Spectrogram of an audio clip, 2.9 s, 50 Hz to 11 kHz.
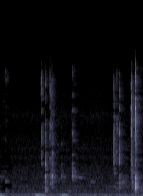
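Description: Mouse and keyboard clicks while working in Solid Edge 2022 CAD software: a few quiet, sharp, close clicks spaced irregularly, with a cluster at the end.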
